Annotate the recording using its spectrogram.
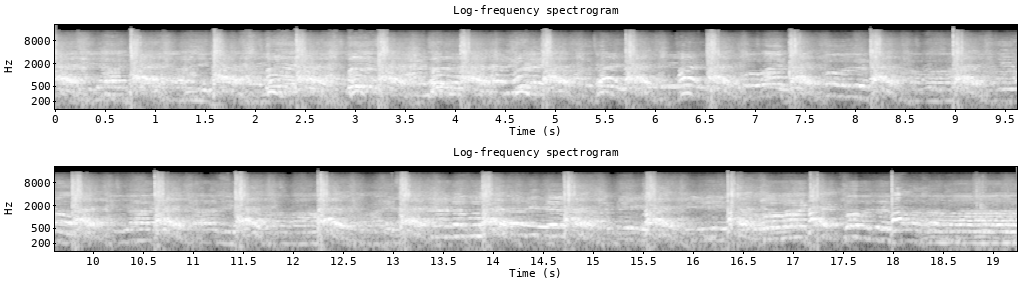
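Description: Many men beat their bare chests in a steady rhythm with loud slaps.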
